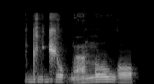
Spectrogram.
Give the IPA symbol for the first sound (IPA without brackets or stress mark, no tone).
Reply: d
